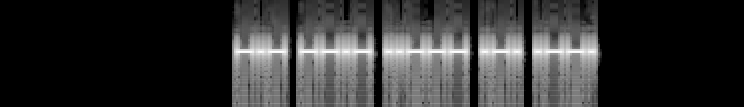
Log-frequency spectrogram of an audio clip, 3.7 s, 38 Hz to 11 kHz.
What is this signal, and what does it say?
Morse code, heard as a keyed tone, about 46 wpm, 700 Hz. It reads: KQ2RP
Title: NA SOTA Chaser Callsigns 45wpm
